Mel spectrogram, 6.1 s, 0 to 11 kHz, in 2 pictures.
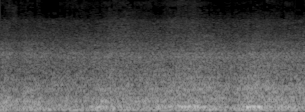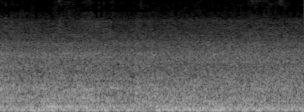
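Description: Toei Shinjuku Line 10-300 series subway train running between stations, heard from inside the passenger car: a steady low rumble of wheels on rail, with a few heavier swells partway through.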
